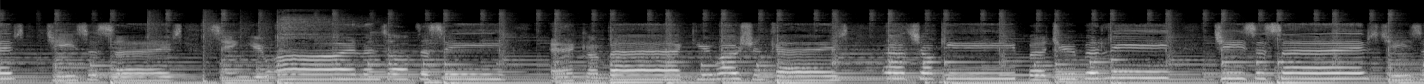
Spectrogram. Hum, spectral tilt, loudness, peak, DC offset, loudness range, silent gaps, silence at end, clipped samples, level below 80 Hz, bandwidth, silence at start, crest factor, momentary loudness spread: none; -5.5 dB/octave; -16 LUFS; 0 dBFS; under 0.1%; 1 LU; none; 0 s; under 0.1%; -22 dBFS; 14 kHz; 0 s; 14 dB; 8 LU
